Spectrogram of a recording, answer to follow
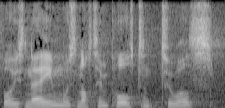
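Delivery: quiet reflective poem reading. Acted. Reads poem aloud.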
